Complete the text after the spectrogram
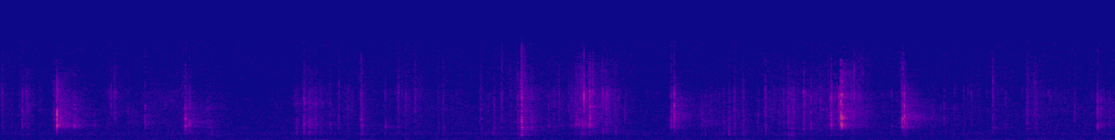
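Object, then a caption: Dry soap bar cut with a blade. A solid yellow and purple dry soap bar, held in the hand, is scraped and sliced with a utility blade, and crunchy soap chips fall onto a pile. Quiet, bright, crisp crunches and scraping crackles come in short, dry bursts with almost no ring.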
